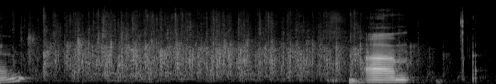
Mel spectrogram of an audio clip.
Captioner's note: audience applauding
